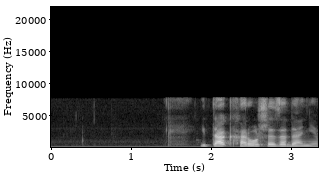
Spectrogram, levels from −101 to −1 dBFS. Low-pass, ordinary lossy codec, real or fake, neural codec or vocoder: none; none; real; none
